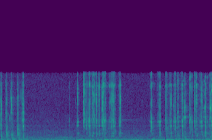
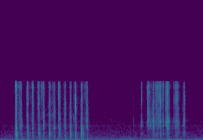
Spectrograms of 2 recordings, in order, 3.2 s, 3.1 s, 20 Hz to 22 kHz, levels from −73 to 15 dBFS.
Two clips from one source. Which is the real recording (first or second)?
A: first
